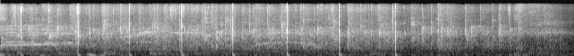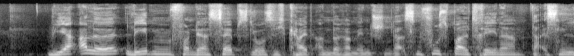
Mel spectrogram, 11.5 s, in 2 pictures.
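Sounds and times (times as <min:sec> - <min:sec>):
audience applause: 0:00.0 - 0:05.6
speech: 0:06.2 - 0:11.4.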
